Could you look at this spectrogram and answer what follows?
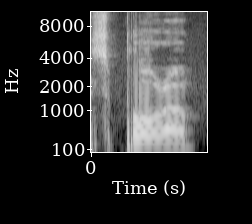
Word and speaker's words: Sapporo: New Japan New Beginning in Sapporo.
